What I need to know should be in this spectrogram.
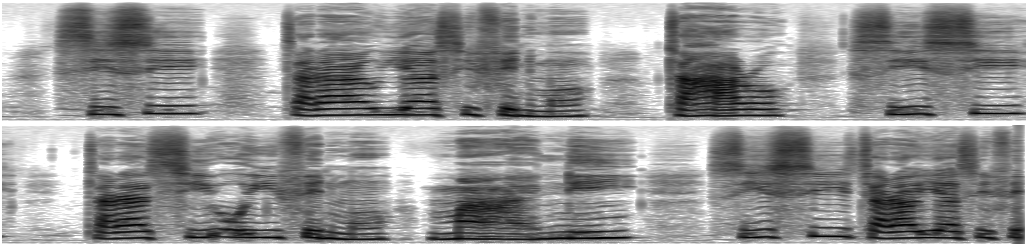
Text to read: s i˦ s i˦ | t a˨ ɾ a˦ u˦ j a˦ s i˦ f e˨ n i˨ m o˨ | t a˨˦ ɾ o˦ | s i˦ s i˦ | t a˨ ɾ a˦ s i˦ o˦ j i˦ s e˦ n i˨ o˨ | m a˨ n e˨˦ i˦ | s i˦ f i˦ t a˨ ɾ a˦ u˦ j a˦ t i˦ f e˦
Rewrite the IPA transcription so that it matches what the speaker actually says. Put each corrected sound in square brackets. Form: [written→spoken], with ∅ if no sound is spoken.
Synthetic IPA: s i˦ s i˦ | t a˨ ɾ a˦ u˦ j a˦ s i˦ f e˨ n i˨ m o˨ | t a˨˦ ɾ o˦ | s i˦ s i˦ | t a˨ ɾ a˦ s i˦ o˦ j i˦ [s→f] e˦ n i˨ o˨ | m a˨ n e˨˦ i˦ | s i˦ [f→s] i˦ t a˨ ɾ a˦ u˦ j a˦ [t→s] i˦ f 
